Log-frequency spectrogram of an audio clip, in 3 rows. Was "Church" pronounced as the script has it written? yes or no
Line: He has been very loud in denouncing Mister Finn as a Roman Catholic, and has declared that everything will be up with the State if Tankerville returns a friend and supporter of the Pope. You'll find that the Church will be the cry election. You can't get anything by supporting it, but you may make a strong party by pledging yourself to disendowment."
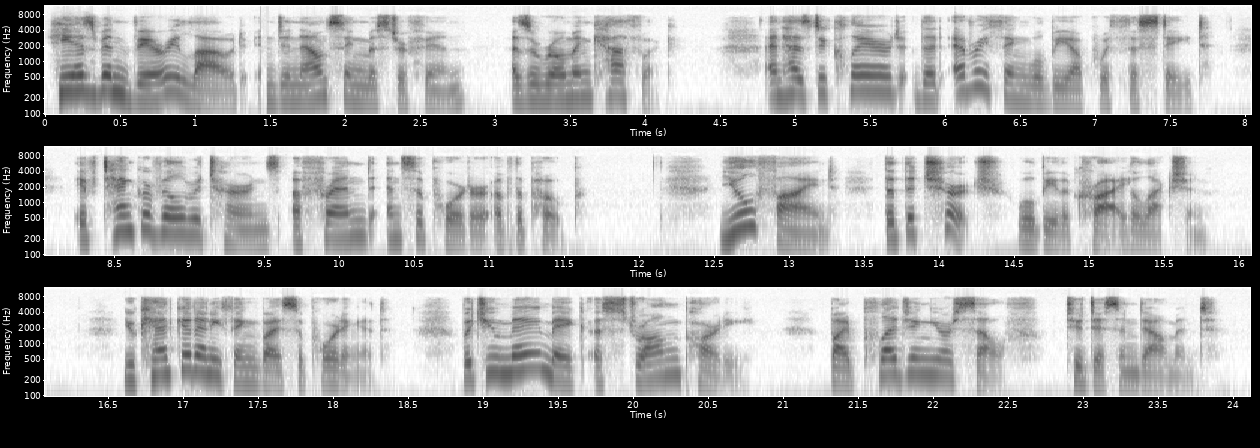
yes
